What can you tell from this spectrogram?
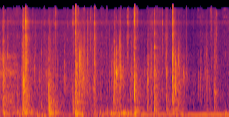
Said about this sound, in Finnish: Säppi. Mä laitan oven kiinni.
